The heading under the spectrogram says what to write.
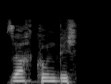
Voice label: "sachkundig", german; adjectives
